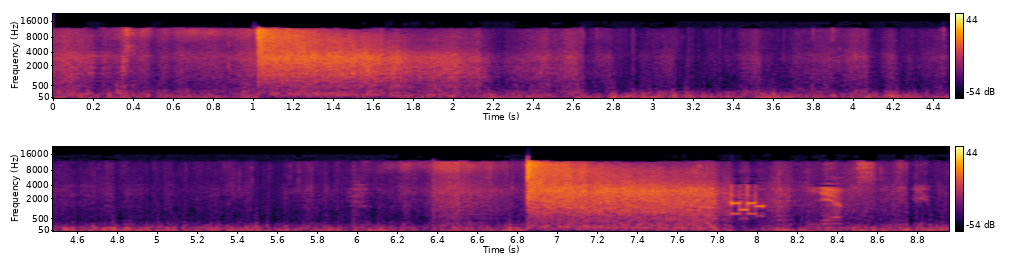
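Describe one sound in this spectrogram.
A mortar fires with loud booming blasts outdoors.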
